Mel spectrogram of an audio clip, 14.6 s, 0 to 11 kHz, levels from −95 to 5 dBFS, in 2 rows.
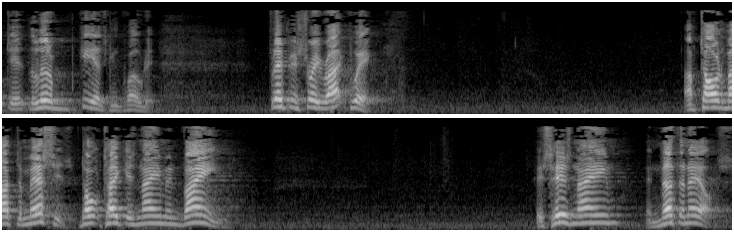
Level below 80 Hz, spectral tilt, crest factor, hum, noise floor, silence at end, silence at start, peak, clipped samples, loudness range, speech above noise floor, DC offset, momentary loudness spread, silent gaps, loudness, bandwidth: -72 dBFS; -2.5 dB/octave; 22 dB; none; -67 dBFS; 0.05 s; 0.05 s; -8 dBFS; under 0.1%; 8 LU; 42 dB; under 0.1%; 16 LU; none; -25 LUFS; 8.8 kHz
